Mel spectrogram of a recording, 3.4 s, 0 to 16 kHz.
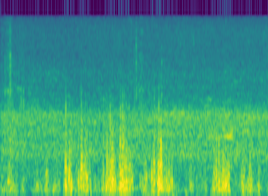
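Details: Snow geese honking at Middle Creek Wildlife Refuge, Pennsylvania, on 1 March 2021, a thick chorus of short nasal calls piling over one another against a continuous background roar of the flock.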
